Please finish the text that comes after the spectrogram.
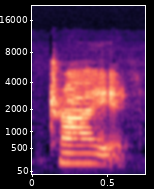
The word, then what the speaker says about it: traer: Lo mismo pasa con traer, traer. La A y la E se pronuncian con la misma duración.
